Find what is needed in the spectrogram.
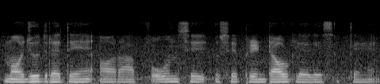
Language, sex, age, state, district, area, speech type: Urdu, male, 18-30, Telangana, Hyderabad, urban, spontaneous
